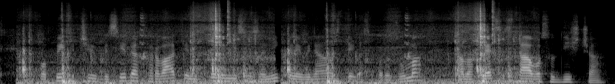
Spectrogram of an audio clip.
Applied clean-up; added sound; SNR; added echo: none; Squeak; -4 dB; none.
